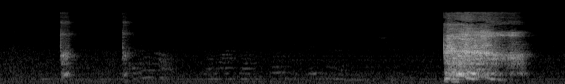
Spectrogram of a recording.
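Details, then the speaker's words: Imitated snoring demonstrating sleep apnea: two short snores, a few seconds' silence (breathing lapse; 10 seconds or more counts as an apnea event), then a loud snorting gasp; snoring with apneic pause. "there's a lapse now if there's a lapse of 10 seconds or more that's called an apnea that's an event"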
